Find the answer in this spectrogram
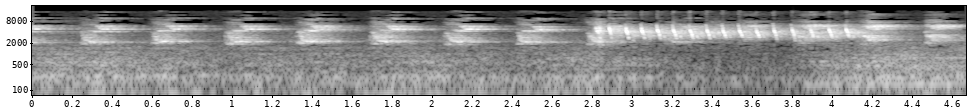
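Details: A grey-bellied bulbul singing hard, its song filled with cicilin imitation: a string of evenly spaced two-part whistled notes, then a fast chattering trill of high clipped notes; faint low background noise.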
